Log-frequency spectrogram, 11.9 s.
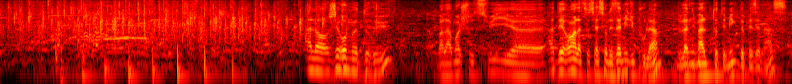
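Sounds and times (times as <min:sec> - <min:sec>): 
audience applause: 0:00.0 - 0:05.4
speech: 0:04.6 - 0:06.0, 0:06.6 - 0:11.8.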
